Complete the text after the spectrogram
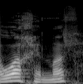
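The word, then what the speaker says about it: Wolgemuth: a Wohemoth, aprendí a decir su nombre porque escuché cómo ella lo pronuncia,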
